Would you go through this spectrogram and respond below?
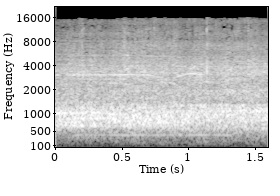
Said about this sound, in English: And then when William and Kate came out onto the balcony, of course, to kiss. Lots of shouts from the crowd here.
